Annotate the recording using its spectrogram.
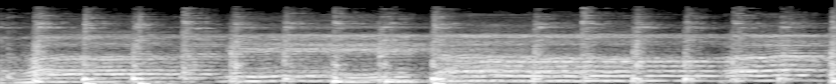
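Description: Hadrah ensemble: male voices chanting a devotional song over a steady beat of rebana frame drums, with deep low drum strokes every so often.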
